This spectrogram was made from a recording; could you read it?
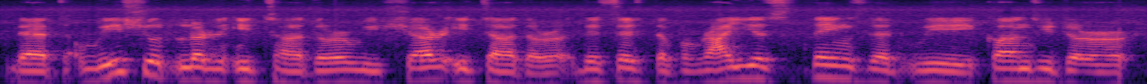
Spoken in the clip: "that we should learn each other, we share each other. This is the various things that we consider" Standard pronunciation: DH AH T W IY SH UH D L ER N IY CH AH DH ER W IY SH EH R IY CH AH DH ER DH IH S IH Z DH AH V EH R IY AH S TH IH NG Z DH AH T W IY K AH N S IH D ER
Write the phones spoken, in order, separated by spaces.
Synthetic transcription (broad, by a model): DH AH T W IY SH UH D L ER N IY CH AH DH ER W IY SH EH R IY CH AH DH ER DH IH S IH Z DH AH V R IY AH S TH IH NG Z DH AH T W IY K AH N S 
